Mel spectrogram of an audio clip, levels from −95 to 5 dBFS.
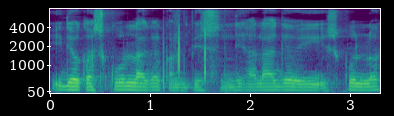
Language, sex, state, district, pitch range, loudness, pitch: Telugu, male, Andhra Pradesh, Sri Satya Sai, 110-120 Hz, -24 LUFS, 115 Hz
